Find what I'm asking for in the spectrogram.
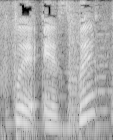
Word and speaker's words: ФСБ: Если это буквенная аббревиатура, то надо произносить по названию букв ФСБ. Но так не говорят. Почему? Название буквы «Ф» в разговорной речи произносится как «Ф», и это исключительное соображение экономии. Экономии речевых средств, наших с вами артикуляционных физических усилий. Поэтому сегодня, в 2003 году, Произношение ФСБ считается нормативным, так же как и ФРГ, ФБР.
